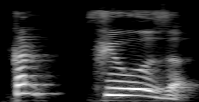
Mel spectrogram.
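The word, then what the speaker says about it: confuse: ముందు ఉంచుతాం next వన్ కన్ ఫ్యూజ్ కన్ఫ్యూజ్ ఏ సిలబల్ ఎక్కువ ఫోర్స్ కి పోతుంది second syllable is pronounce with greater force comparing with first syllable that's why the primary stress is ఆన్ the second syllable అర్థమవుతుందా next వన్ ఇస్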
